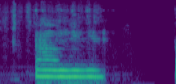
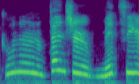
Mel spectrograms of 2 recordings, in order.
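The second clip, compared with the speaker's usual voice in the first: lightly imitating an excited man, a bit higher; chirpy invite to the dog, a little raised; excited guy quote; 7 semitones higher, 5 dB louder than usual. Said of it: "and he's like".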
